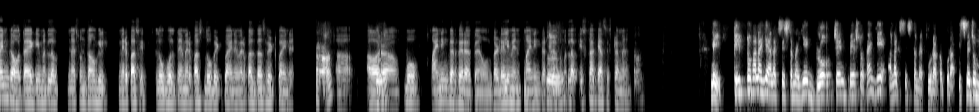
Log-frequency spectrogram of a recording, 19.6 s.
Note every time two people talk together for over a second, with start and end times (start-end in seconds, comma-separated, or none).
none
